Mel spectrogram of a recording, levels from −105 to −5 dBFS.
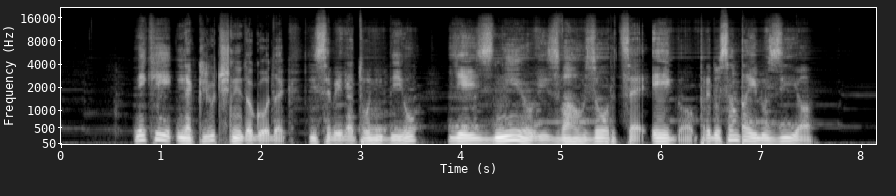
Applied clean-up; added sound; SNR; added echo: neural mask model DeepFilterNet 3.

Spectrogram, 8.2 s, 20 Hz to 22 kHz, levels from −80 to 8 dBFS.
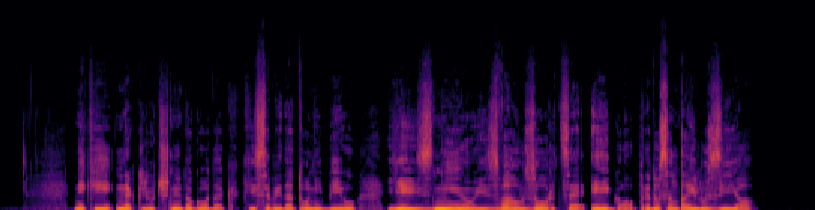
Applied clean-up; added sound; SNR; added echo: none; none; none; none.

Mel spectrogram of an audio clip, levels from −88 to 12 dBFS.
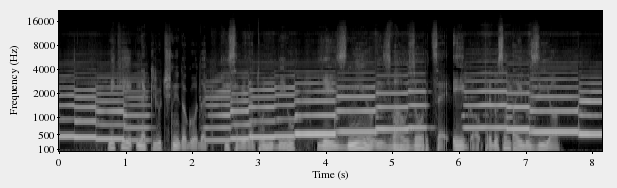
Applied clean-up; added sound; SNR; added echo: none; Wind instrument, woodwind instrument; -4 dB; none.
